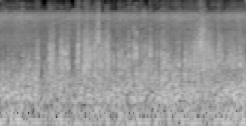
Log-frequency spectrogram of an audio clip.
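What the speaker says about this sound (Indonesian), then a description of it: "angin kencang sekali" Strong coastal wind roars loudly across the microphone at an extreme shoreline fishing spot, a constant close buffeting rumble with faint surf beneath.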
